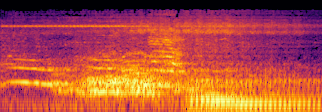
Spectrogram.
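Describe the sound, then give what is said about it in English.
A family of elephants drinking together at a marsh in the Central African Republic, recorded by Bernie Krause: wavering tonal calls and breathy, splashy noise give way to a steady, throbbing low rumble that pulses rapidly and fairly loudly to the end. “This is what it sounds like when a family of elephants drinks together from a marsh in the Central African Republic.”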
